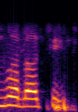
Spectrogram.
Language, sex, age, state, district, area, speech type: Odia, female, 30-45, Odisha, Sambalpur, rural, conversation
